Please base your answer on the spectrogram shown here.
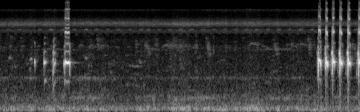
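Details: Young yellow-vented bulbul, played as a lure to prompt other bulbuls to sing: a few quick chirps rising into one loud sharp note, a pause, then a run of five loud, rapid, clipped chirps, over a low rumbling background hum.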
